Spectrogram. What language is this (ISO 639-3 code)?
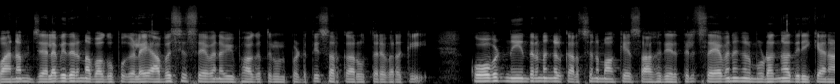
mal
